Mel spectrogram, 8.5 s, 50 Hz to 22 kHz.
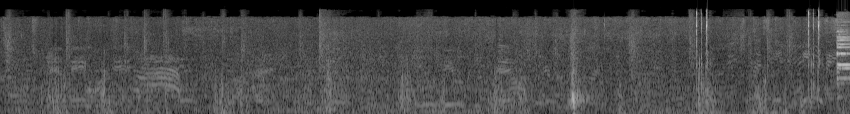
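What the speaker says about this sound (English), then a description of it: "This Ozullinha's ATR 72-600 is almost being blown over in violent sandstorm." Violent sandstorm wind buffeting an ATR 72-600 turboprop airliner on the ground: a continuous roaring rumble with gusty surges and a few thumps, and voices may be faintly audible underneath.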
